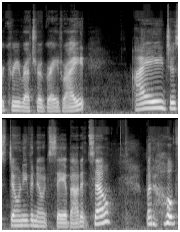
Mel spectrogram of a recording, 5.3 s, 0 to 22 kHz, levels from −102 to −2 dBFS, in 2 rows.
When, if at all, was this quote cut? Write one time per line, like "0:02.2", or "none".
none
